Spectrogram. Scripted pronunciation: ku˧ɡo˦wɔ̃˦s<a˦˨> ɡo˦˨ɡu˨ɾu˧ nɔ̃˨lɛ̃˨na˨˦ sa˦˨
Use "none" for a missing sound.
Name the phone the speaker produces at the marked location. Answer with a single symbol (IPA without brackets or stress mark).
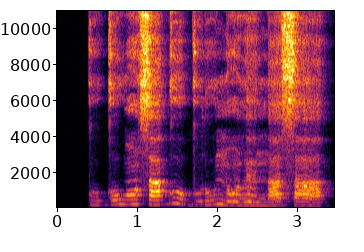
a˦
